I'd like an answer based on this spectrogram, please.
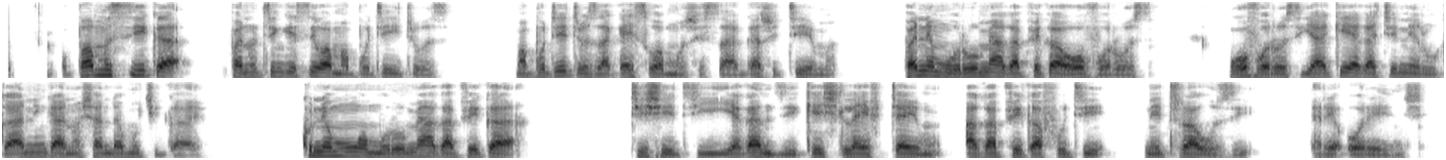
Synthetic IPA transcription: pamusika | pano̞te̞ŋɡe̞sewamapoteito̞zi̥ | mapo̞teit̬o̞zakaisiwamuʐisaɡʱaʐitʰe̞ːma | pane̞muɾume̞akap͡fe̞kaɦovoɾosi̥ | ɦo̞voɾo̞sijake̞jakat͡ʃe̞ne̞rukaːne̞ŋɡeano̞ʃandamut͡ʃiɡʱaːjo | kune̞mumwe̞muɾume̞akap͡fe̞ka | tiʃe̞tʰijakanzikeʃlaiftaim | akap͡fe̞kafuti | ne̞trauzi | re̞ʔoɾe̞ːnd͡ʒi

